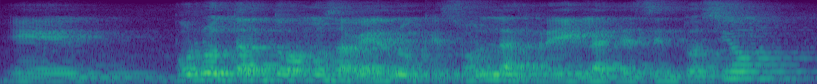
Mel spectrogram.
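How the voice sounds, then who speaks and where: A man's voice: a little high, normal speed, very echoey, in a large hall, far from the mic, a little hiss or hum, low-quality recording. A man teaching a primary school grammar lesson, explaining step by step with fillers and checking questions. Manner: explanatory, uses many fillers and asks "¿verdad?". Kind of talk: classroom lesson on Spanish accent rules.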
